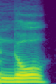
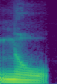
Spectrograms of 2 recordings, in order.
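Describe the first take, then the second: First: It is said sharply and sternly. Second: It is said softly and kindly. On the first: The speaker calls it wrong. "इस तरह नहीं है नो, गलत, इतना सख्ती भी नहीं है" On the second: The speaker calls it right. "बड़े प्यार से भी नो"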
